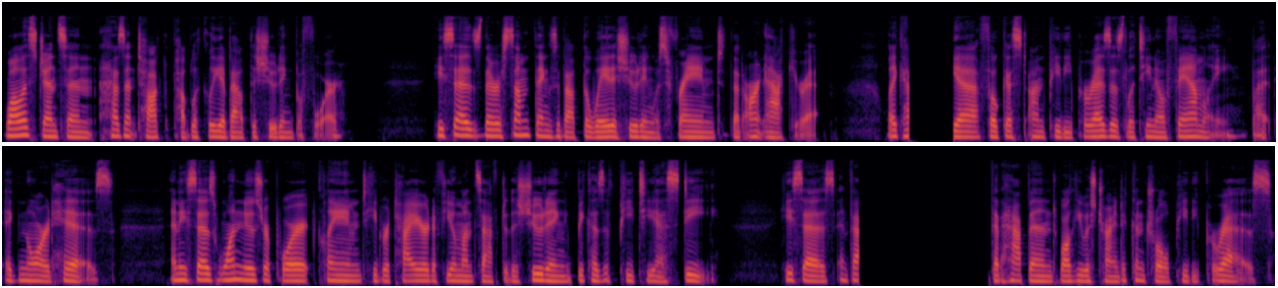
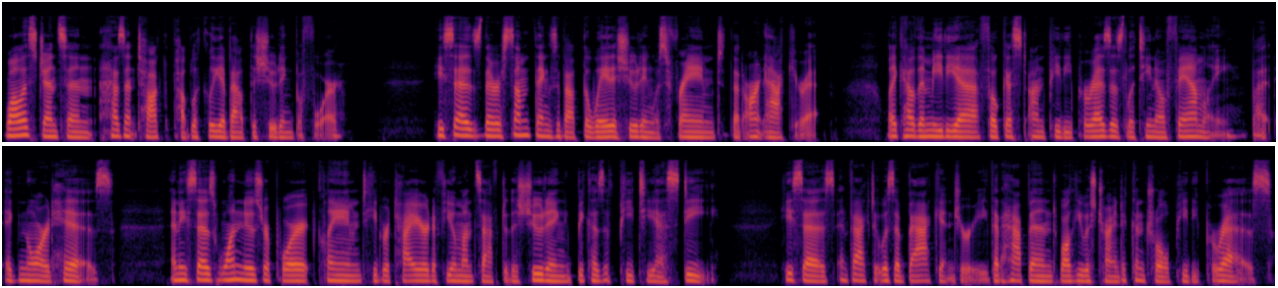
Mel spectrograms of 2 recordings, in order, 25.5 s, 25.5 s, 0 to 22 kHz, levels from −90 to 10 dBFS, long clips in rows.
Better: second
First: audio cutting out; at 9 s and at 21 s for 1.5 s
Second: none

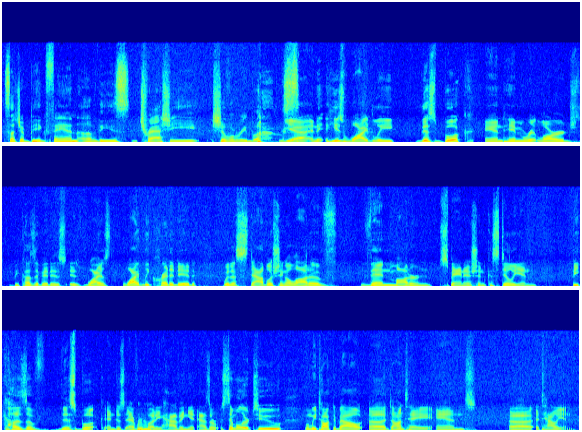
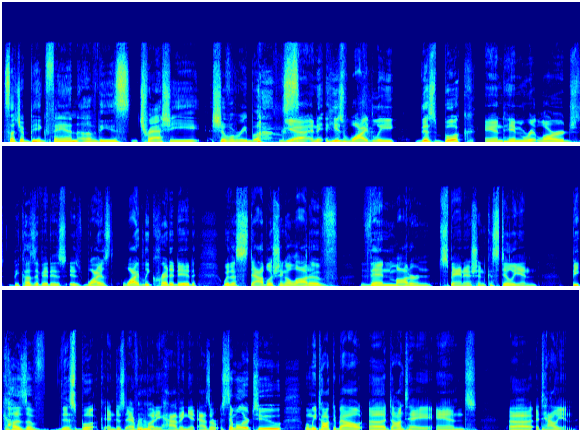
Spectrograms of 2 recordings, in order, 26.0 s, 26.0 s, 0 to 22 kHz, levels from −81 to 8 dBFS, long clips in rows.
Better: second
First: hiss; noticeable; throughout; 20 dB below the speech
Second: none

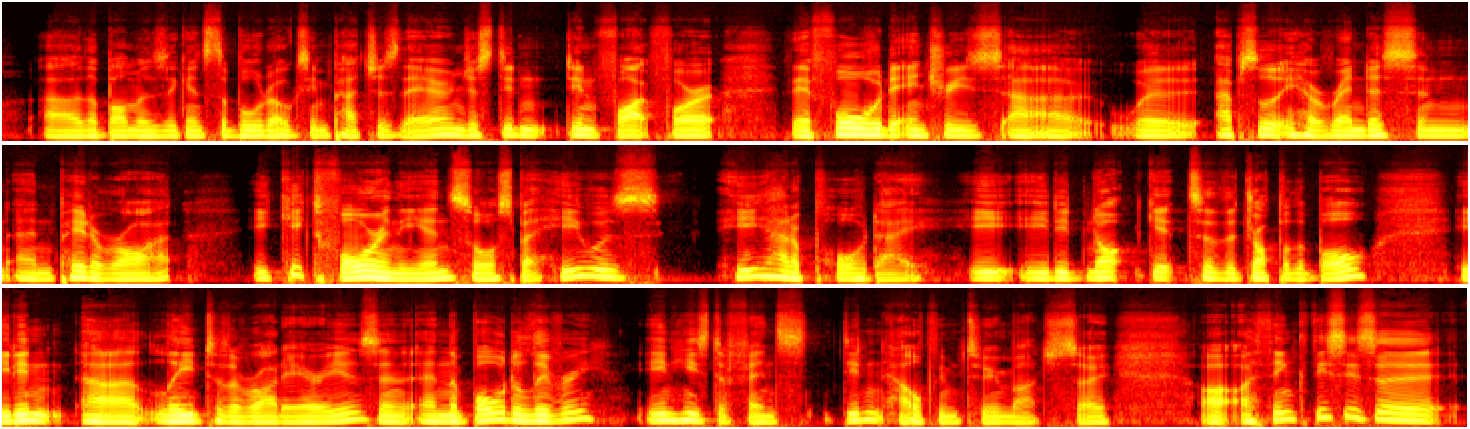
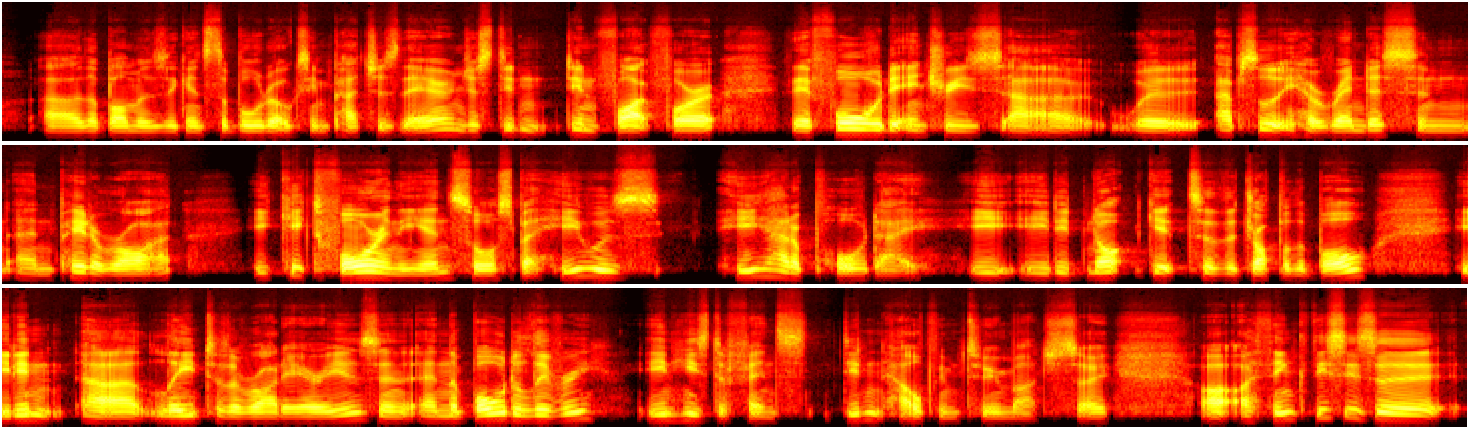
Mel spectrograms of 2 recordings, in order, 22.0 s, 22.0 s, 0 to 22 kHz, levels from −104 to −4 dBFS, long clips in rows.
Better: first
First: none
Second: thin; very; fading below 350 Hz

